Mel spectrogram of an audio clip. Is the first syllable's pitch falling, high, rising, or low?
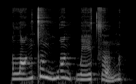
rising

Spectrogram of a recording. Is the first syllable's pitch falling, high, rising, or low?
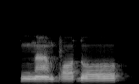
low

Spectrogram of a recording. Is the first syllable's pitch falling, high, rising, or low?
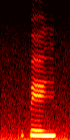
high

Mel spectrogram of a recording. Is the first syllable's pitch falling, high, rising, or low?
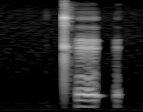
low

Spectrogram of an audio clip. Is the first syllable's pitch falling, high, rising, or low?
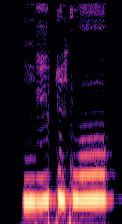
rising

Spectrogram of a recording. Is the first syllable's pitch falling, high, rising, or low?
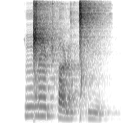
high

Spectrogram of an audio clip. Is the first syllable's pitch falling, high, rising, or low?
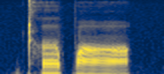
high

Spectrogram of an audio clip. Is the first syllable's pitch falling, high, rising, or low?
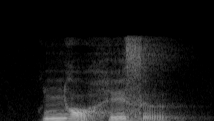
falling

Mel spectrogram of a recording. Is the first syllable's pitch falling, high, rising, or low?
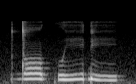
high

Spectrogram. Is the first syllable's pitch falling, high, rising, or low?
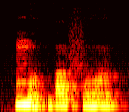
falling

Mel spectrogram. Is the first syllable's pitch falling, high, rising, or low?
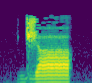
high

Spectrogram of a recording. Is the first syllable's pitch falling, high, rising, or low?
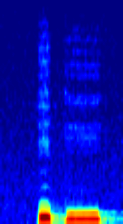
low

